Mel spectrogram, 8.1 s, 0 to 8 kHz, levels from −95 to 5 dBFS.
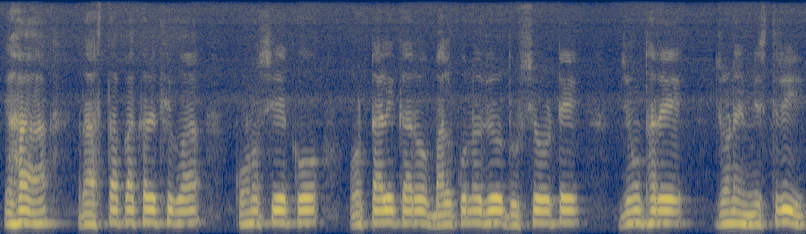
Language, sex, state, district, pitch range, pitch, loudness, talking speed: Odia, male, Odisha, Malkangiri, 140-155 Hz, 150 Hz, -20 LUFS, 120 wpm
